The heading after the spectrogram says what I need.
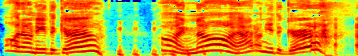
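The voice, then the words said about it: Convincing put-on Australian accent. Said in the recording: “This is really spot-on Australian accent.”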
